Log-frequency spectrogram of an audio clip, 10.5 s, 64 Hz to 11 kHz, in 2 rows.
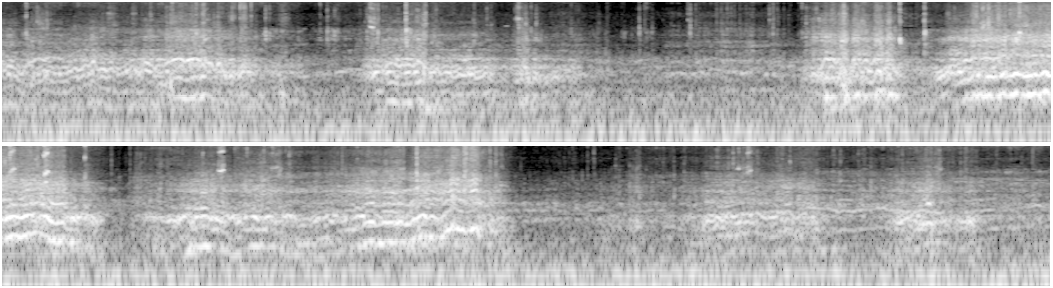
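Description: Axial SCX10 RC rock crawler's electric motor and gear drive whining in about five short throttle bursts of a second or two each, the pitch wavering with the throttle, with small clicks of tyres scrabbling over rock.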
